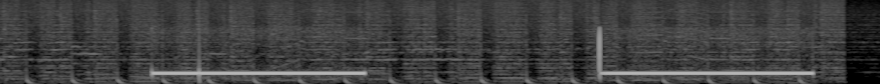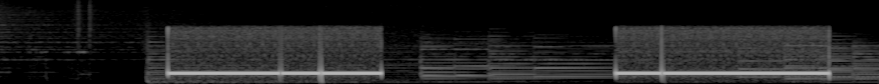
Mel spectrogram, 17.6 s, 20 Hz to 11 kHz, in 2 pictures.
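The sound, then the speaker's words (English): Telephone line tone on a call to a motel in Canton, Mississippi: four long, steady, low beeps of about two seconds each, separated by even pauses, over faint background sound. “If you know your party's room number, you may dial it now or dial 0 for an operator.”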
